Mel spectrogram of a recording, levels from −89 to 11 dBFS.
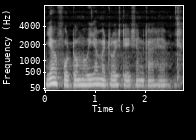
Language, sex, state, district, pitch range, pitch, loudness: Hindi, male, Uttar Pradesh, Lucknow, 120-130 Hz, 125 Hz, -19 LUFS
